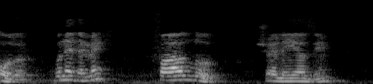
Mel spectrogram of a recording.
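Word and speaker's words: falo: Falu. Şöyle yazayım. Falu. Falar fiilinden geliyor konuşmak. Falu. Sonda olunca u.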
